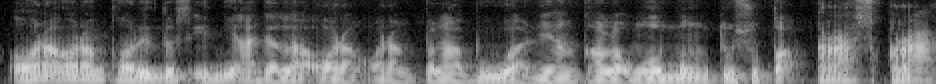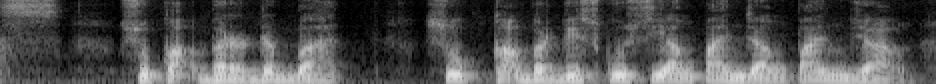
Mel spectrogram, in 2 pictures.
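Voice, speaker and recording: A man's voice: medium pitch, moderate pace, a little mellow. A man, a priest teaching scripture in a sermon, earnest and direct, slipping casual asides into formal teaching. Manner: earnest, addresses listeners as brothers and sisters.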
